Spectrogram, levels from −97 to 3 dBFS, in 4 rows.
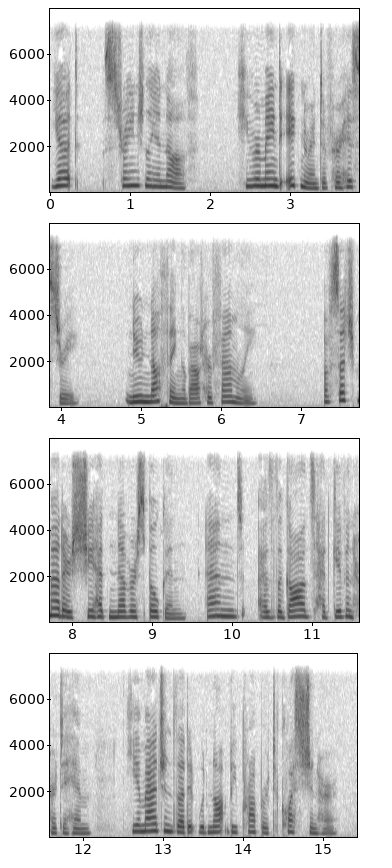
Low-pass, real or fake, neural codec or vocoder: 7.2 kHz; fake; vocoder, 44.1 kHz, 128 mel bands every 512 samples, BigVGAN v2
